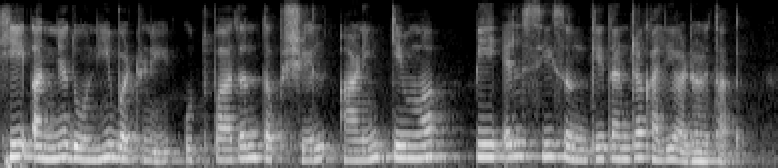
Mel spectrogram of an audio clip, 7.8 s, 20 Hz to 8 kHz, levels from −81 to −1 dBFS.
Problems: background sounds at intervals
